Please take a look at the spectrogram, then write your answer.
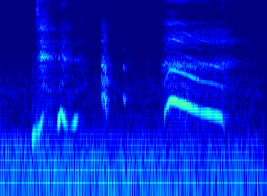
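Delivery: soft, high giggle with a long tail; high laugh. Real, not acted. Streamer amused at own confidence, high soft laugh. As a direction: giggle high, then let it trail.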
